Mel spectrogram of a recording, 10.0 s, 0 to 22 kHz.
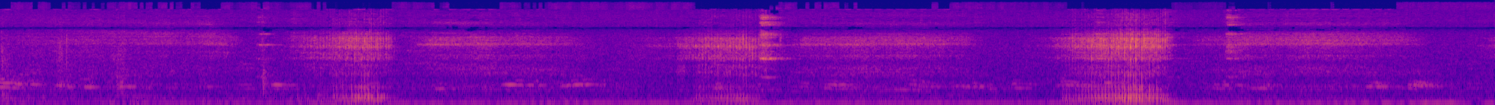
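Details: Black Labrador/border collie mix puppy snoring while asleep with his eyes open, April 2014: soft snuffling snores, three breaths over ten seconds, faint background talk; harmless puppy snoring.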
